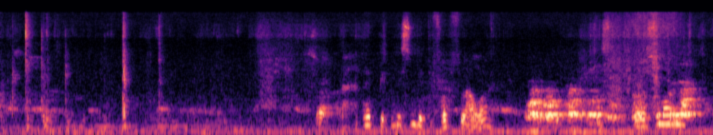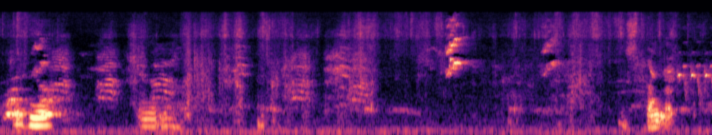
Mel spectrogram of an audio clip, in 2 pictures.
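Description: Leaves rustle as a woman handles plants.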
